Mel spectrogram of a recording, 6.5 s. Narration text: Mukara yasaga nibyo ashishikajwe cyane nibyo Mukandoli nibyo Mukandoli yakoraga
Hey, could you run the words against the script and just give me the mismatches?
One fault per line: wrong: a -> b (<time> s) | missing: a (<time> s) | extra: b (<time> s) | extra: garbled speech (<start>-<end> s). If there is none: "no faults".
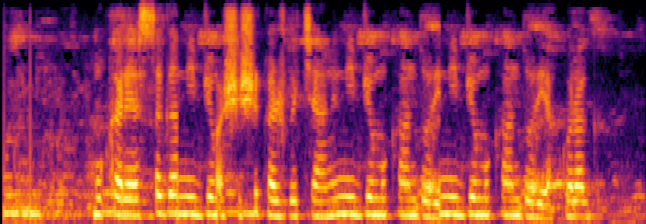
no faults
